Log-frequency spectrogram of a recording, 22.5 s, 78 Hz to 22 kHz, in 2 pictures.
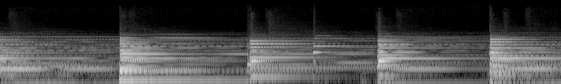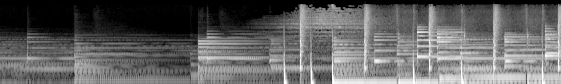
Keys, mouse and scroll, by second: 0.5 click, 4.5 click, 12.2 click, 20.5 z, 22.3 space.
